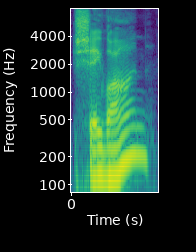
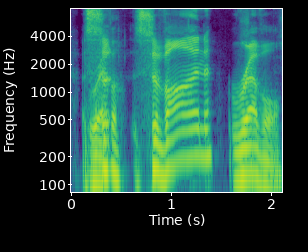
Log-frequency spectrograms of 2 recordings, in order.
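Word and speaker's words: Shavon Revel: Was it Shavon? Savon Revel. The H is silent.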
